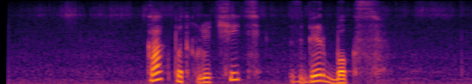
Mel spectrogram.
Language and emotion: Russian, neutral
